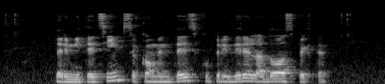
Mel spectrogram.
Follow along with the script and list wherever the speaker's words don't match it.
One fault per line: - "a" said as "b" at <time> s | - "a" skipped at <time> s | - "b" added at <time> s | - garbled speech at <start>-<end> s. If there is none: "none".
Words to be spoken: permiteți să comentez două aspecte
- "mi" added at 1.1 s
- "cu privire la" added at 2.0 s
